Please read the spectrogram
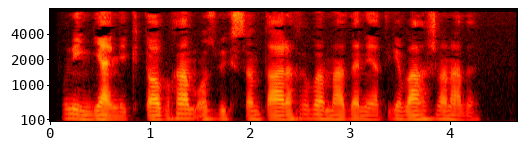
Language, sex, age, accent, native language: Uzbek, male, 19-29, Surxondaryo, Uzbek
